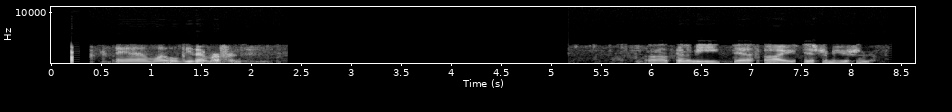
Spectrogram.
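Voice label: Police Dispatch; Raleigh; Northeast District; wake; p25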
